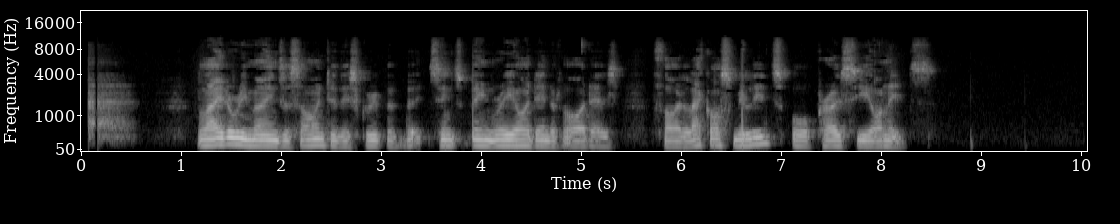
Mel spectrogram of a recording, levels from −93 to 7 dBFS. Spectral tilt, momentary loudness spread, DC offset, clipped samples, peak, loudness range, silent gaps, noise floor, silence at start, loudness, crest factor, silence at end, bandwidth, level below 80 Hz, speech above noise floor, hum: -5.5 dB/octave; 16 LU; under 0.1%; under 0.1%; -16 dBFS; 5 LU; none; -79 dBFS; 0.1 s; -34 LUFS; 20 dB; 1.55 s; 11 kHz; -80 dBFS; 46 dB; none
